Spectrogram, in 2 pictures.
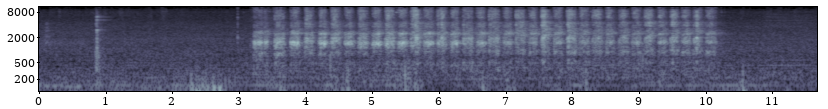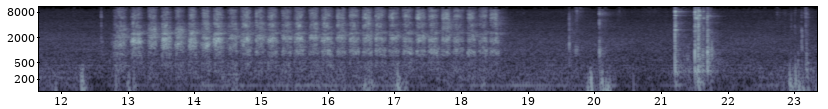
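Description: A flint-knapping tool is sharpened on heated Alabama Coastal Plains chert in two long bursts of steady, gritty rasping. Quieter stretches with occasional sharp clinks and scrapes come before, between and after the rasping.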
